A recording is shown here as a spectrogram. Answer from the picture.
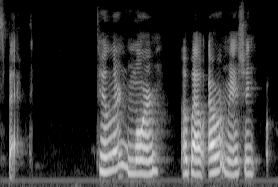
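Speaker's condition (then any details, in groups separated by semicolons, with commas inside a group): Cerebral palsy; affects muscles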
